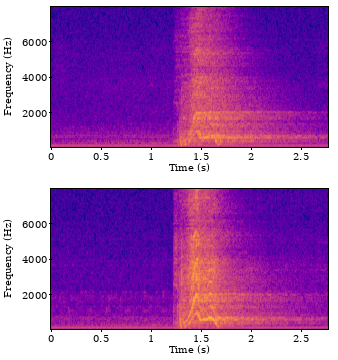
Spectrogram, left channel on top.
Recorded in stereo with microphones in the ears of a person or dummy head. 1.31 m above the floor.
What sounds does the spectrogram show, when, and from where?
1.2 s a zipper: 40° right (ahead or behind), 0.6 m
